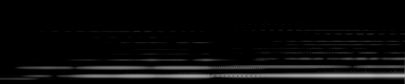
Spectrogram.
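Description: Ambient background music of held, ringing bell-like tones. One note enters at the start, and a slightly higher note takes over about two seconds in, swelling louder and sustaining.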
